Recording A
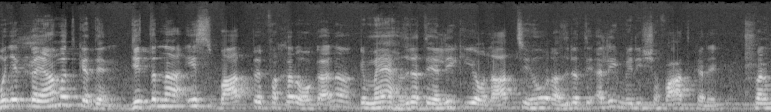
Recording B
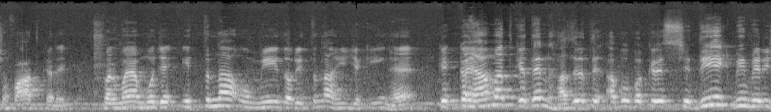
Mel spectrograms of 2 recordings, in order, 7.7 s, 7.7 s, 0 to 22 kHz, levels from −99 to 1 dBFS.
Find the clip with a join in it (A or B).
A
